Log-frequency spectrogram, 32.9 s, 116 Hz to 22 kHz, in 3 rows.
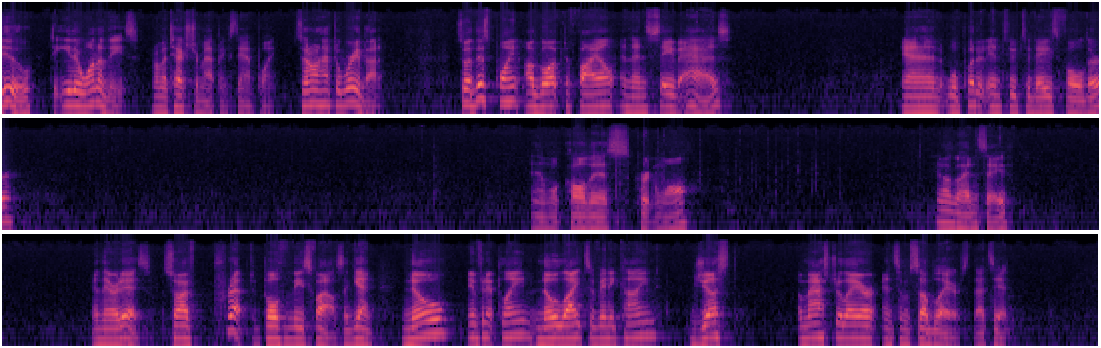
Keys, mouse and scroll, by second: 0.6 right click, 4.3 middle click, 4.3 middle click, 4.5 middle click, 5.8 click, 7.1 click, 10.0 click, 12.1 click, 12.3 click, 13.2 click, 13.4 click, 14.6 click, 15.2 click, 16.1 click, 17.1-19.5 typing, 21.1 click, 22.7 middle click, 22.7 middle click, 22.8 middle click.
